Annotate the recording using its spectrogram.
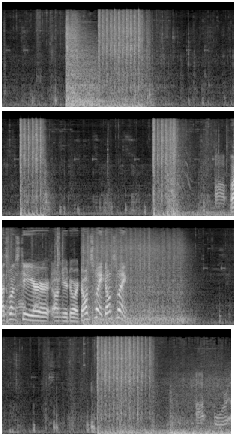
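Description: Bursts of rapid gunfire ring out in a video game.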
